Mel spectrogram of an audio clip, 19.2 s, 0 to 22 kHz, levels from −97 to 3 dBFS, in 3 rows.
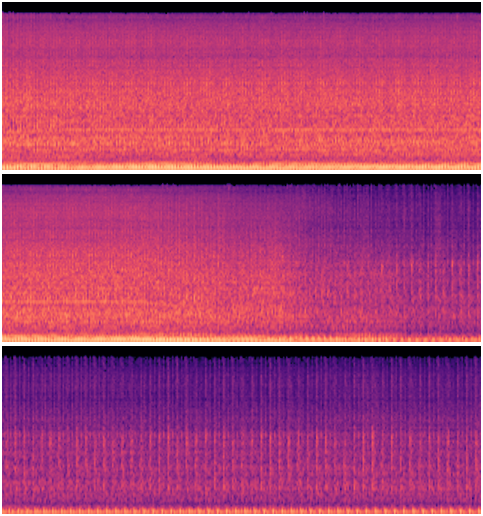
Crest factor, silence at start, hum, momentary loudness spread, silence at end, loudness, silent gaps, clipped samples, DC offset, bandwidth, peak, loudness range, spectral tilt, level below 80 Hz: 14 dB; 0 s; none; 13 LU; 0 s; -15 LUFS; none; under 0.1%; under 0.1%; 17 kHz; 0 dBFS; 12 LU; -4 dB/octave; -18 dBFS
